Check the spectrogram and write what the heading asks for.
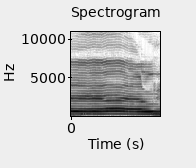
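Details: Nonverbal vocalization in a young child with cerebral palsy, diagnosed at 13 months after seizures (epilepsy) beginning at 7 days old; communicates mostly with her eyes and is developmentally still like a baby.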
